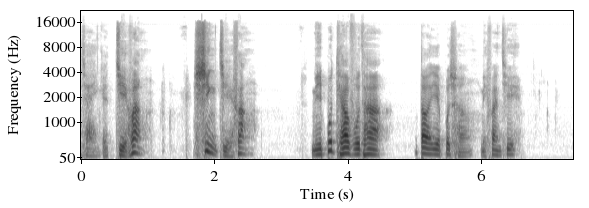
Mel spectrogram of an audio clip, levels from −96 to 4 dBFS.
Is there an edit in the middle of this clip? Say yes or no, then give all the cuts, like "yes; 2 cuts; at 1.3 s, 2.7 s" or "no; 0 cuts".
yes; 1 cut; at 3.3 s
